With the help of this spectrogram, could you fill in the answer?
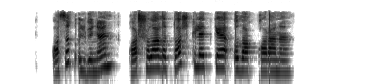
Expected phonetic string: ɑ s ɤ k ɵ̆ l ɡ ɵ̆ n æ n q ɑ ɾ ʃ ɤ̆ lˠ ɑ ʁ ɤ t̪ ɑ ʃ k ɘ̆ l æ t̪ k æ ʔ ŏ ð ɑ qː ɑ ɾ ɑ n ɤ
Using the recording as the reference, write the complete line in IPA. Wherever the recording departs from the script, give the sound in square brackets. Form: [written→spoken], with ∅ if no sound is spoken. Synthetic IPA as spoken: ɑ s ɤ [k→q] ɵ̆ l ɡ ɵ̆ n æ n q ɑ ɾ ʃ ɤ̆ lˠ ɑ ʁ ɤ t̪ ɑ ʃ k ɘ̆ l æ t̪ k æ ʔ ŏ ð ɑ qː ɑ ɾ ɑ n ɤ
